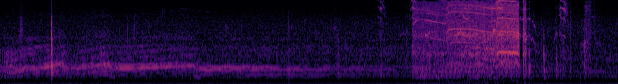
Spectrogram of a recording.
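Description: Cordless drill driving screws into treated pine roof planks. The motor whirs up in pitch, then runs steadily. About four seconds in comes a louder, higher-pitched whine lasting about a second.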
